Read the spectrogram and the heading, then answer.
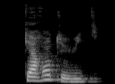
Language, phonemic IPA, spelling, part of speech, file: French, /ka.ʁɑ̃.tɥit/, quarante-huit, numeral, LL-Q150 (fra)-quarante-huit.wav
- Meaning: forty-eight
